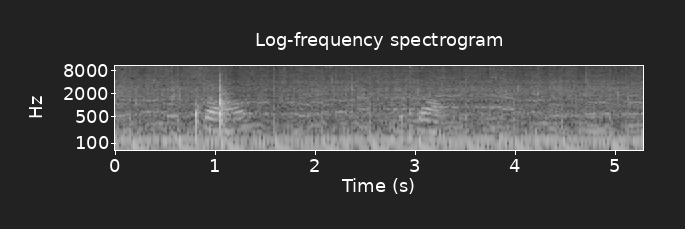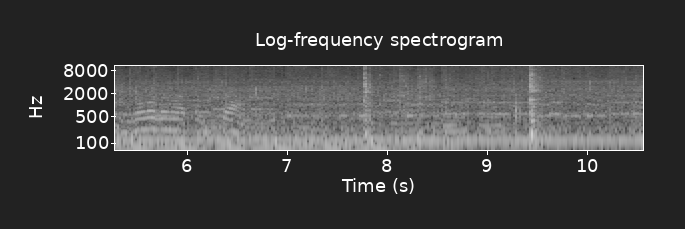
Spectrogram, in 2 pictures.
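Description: A metal spoon clinks against a cooking pot.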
